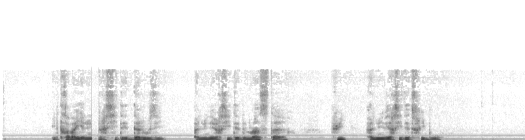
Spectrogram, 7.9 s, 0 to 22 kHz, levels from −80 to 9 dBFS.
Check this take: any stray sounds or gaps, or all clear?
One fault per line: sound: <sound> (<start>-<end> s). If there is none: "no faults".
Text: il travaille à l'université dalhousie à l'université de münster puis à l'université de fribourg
sound: dropout (1.4-1.5 s)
